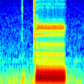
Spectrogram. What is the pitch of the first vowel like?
high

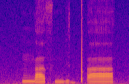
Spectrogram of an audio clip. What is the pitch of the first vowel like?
low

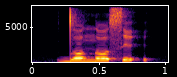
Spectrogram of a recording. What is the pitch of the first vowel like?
falling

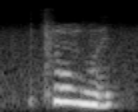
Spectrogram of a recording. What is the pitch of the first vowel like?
high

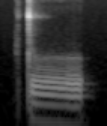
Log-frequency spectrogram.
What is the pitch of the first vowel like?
low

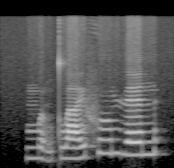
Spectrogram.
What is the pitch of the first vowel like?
low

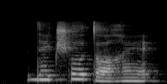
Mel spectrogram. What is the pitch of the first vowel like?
high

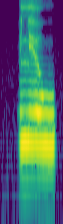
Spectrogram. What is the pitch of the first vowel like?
high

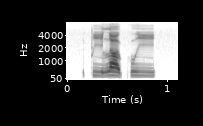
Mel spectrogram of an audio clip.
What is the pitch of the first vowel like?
low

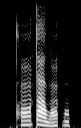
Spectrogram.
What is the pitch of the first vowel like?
high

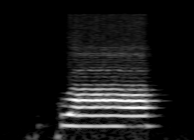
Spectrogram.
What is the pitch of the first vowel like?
low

